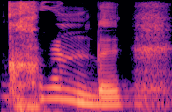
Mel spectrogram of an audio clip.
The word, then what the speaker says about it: खंड: जब इस वाले अक्षर पे बिंदी लगा है, जैसे यहाँ पे ख के ऊपर है ना, तो इसको हम लोग पढ़ेंगे खंड।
